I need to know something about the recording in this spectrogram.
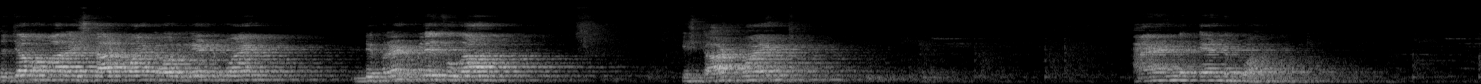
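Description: A man speaks clearly and slowly through a small microphone in an echoing room.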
